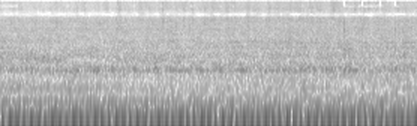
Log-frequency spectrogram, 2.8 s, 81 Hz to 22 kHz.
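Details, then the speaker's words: 3500HD 8.1 Big Block V8 idling after exhaust repair (mufflers welded on, manifold studs fixed, flange clamped): deep, even pulses, no ticking or puffing, almost silent; exhaust sealed and healthy. "It's almost [Music] silent."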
